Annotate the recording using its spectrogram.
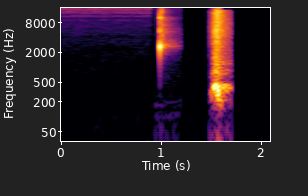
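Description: Outro sound effect: a short, sharp click, then half a second later a louder snap-like pop.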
